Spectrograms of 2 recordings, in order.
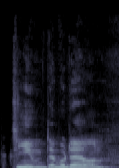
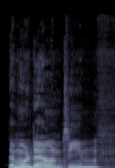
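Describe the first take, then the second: First: Said in the usual way. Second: Urgent callout. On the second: Retold or imitated. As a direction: bark it like a live team call. Mimicking in-game callout.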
